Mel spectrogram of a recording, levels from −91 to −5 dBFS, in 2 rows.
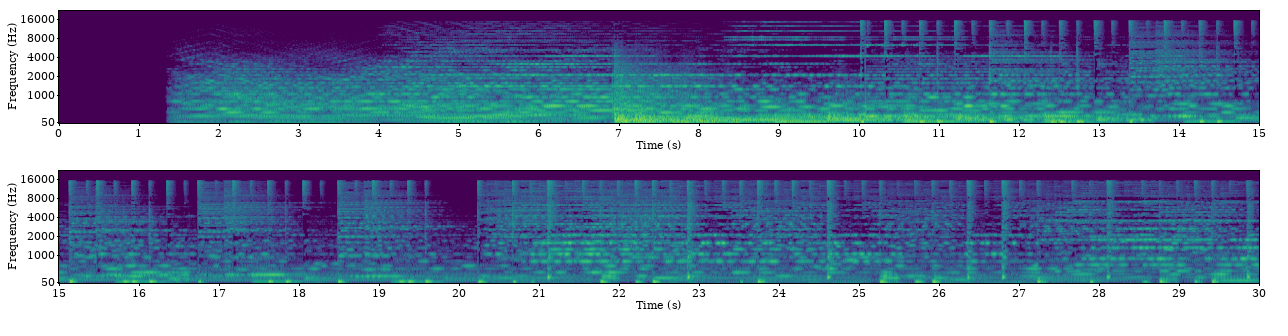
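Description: A noise suppressor applied to music or sounds runs through the whole clip. A processor tuned for speech treats sustained tones, ambience and decay as noise, so held material and tails sink while attacks pass, and the level pumps and thins over a swing of about 15 dB.

At 6.92 s and 10.08 s, a sudden jump forward in the sound marks a dropped buffer (overrun), likely caused by samples being overwritten before they were read. Roughly 50 ms vanishes at the first and around 150 ms at the second, with the two edges spliced together and no silence.

Sound cut by the noise suppressor appears at 14.71–15.81 s, 16.23–17.49 s, 17.88–19.26 s, 19.46–20.96 s, 22.67–22.86 s, 23.98–24.89 s, 25.10–28.06 s and 29.56–29.74 s. Here the suppressor misjudges sustained or fading sound as noise and pulls it down by about 5 to 15 dB, cutting decays short.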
